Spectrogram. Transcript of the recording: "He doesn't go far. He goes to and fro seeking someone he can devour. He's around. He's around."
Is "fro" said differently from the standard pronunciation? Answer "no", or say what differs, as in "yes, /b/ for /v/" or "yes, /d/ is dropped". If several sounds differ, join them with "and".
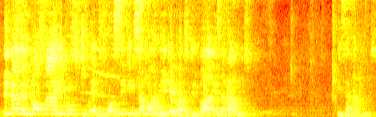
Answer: yes, /ɹ/ is dropped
